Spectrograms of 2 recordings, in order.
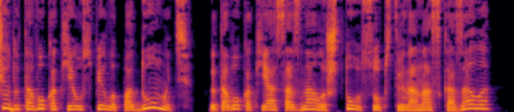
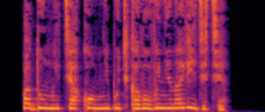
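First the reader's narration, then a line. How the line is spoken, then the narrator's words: Quick, quiet squeak. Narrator (Russian): мать произнесла быстро и тихо, словно пискнула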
